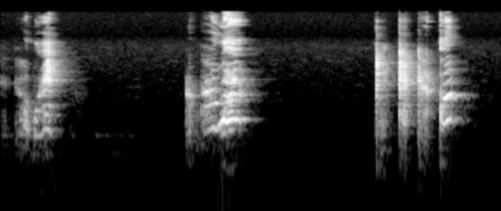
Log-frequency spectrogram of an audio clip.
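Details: Captive twelve-month-old African grey parrot asking for a peanut indoors; three bursts of harsh, squawky vocal sounds separated by silent pauses.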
